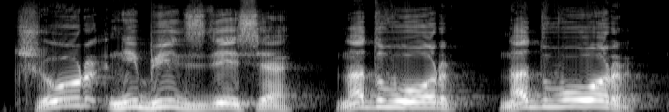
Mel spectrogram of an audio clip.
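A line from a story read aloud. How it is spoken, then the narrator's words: Shouting. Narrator (Russian): кричал комиссар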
